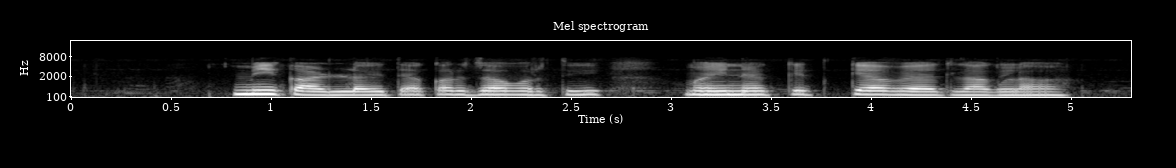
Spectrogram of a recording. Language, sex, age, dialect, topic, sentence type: Marathi, female, 31-35, Southern Konkan, banking, question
